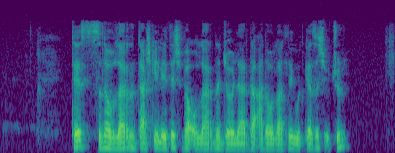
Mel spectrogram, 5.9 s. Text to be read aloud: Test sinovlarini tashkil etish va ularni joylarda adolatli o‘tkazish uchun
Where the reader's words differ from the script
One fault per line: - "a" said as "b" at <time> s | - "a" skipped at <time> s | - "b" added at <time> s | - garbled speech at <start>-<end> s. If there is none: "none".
none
